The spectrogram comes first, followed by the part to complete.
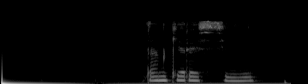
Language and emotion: Russian, neutral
